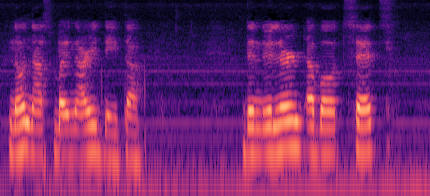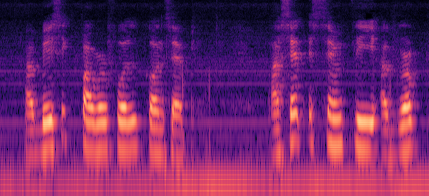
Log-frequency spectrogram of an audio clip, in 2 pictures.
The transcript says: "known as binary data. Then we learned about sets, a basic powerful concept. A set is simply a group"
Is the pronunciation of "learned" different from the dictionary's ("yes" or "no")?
no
